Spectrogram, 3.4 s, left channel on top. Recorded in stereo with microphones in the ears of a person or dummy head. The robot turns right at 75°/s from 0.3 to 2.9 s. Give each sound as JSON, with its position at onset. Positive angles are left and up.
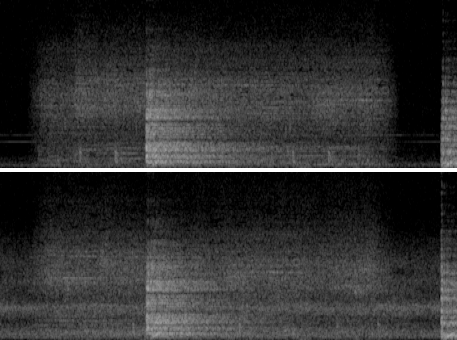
{"t": 1.1, "sound": "a clap", "side_deg": 40, "distance_m": 5.5}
